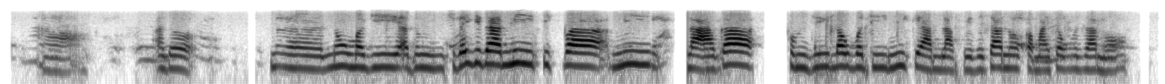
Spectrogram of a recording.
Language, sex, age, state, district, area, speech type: Manipuri, female, 45-60, Manipur, Kangpokpi, urban, conversation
